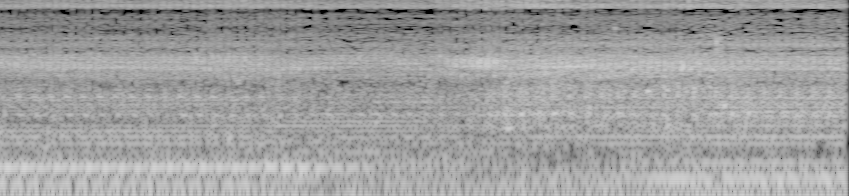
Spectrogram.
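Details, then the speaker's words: Homemade peristaltic pump for thick mash, motor set to the maximum speed that runs stably without encoder lockup; steady, even motor hum with fine buzzy tones and a slight pitch shift, no stutter; normal running. "также я выставил сейчас сразу обороты максимальные при которых он стабильно работает без блокировки энкодера двигателя"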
